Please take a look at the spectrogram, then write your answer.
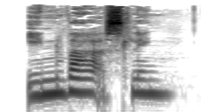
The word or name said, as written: indvarsling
